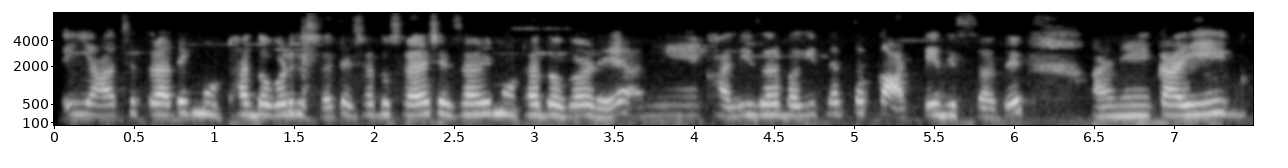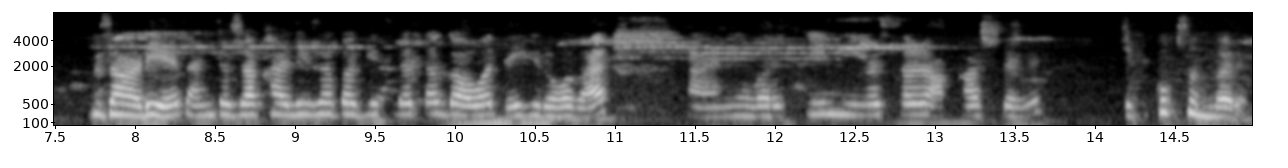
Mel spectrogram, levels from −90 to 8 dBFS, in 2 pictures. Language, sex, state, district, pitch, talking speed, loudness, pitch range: Marathi, female, Maharashtra, Dhule, 250 Hz, 160 wpm, -18 LUFS, 235-265 Hz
